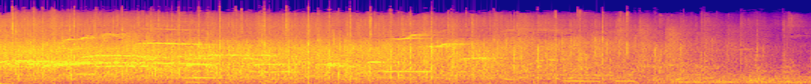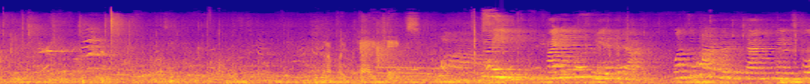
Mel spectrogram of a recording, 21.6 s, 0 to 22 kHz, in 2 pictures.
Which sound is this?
raw recital applauseloudy
Raw unedited sounds of the crowd in a auditorium during a Christmas recital recorded with DS-40. You can edit them and clean them up as needed.
auditorium, audience, applause, crowd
